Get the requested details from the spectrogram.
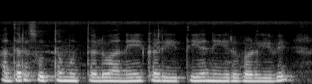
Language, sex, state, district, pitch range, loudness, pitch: Kannada, female, Karnataka, Bidar, 160-180 Hz, -15 LUFS, 170 Hz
